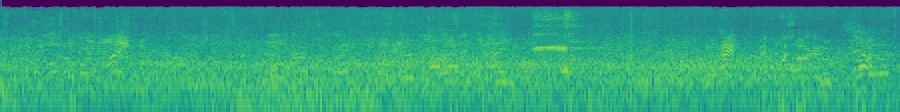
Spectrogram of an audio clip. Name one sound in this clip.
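Several men talk and call out across an open field.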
